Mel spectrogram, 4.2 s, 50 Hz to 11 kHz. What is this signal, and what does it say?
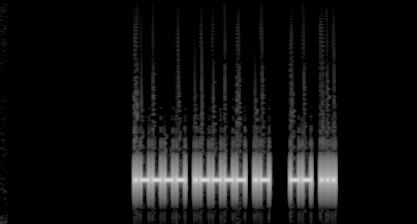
Morse code, heard as a keyed tone, about 37 wpm, 700 Hz. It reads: 11A MS
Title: Field Day Exchanges Encore - 40wpm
